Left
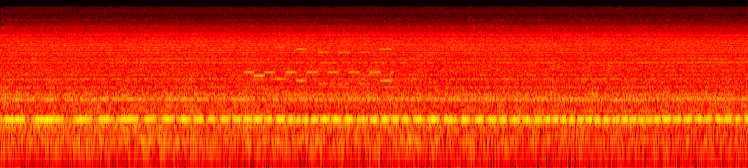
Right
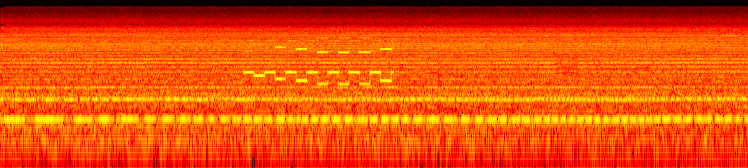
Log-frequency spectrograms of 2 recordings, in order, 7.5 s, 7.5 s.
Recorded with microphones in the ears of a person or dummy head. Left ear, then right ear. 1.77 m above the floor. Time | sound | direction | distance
0.0 | a drone | 40° right (ahead or behind) | ?
2.4 | a ringtone | 55° right (ahead or behind) | ?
